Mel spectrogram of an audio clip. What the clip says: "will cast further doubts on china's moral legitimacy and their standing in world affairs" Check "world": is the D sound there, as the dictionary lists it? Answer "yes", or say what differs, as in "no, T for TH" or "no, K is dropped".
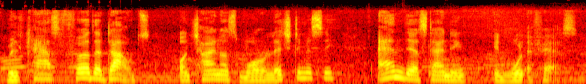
no, D is dropped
